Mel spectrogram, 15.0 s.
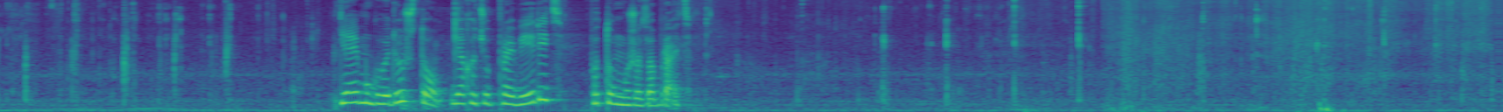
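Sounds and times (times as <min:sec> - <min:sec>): chewing soft food: 0:00.0 - 0:03.4, 0:07.0 - 0:15.0
wet mouth clicks: 0:08.0 - 0:11.0
paper napkin rustling: 0:11.0 - 0:15.0.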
